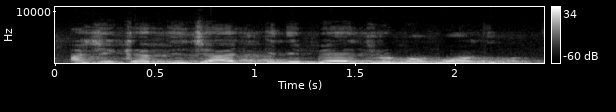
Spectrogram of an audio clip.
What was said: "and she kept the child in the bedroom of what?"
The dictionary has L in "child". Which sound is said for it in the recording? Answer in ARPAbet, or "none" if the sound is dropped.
none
